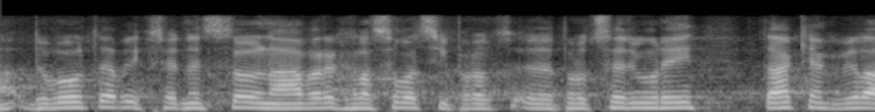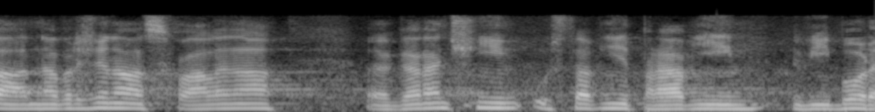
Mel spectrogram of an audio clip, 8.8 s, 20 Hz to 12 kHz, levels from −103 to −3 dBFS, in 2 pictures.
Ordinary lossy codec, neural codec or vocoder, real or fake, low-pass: AAC, 48 kbps; codec, 16 kHz, 6 kbps, DAC; fake; 7.2 kHz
